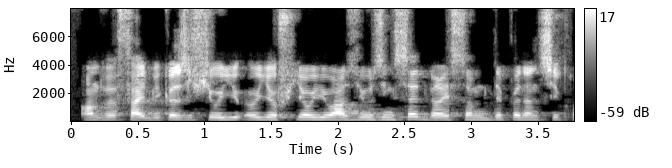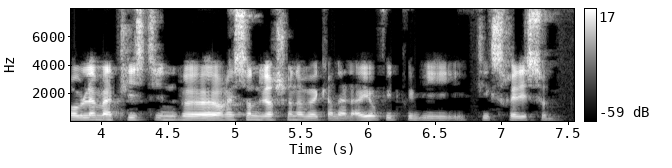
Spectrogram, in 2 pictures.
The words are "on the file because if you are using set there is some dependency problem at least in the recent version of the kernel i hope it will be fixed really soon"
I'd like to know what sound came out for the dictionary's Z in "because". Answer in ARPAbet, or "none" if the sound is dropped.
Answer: Z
